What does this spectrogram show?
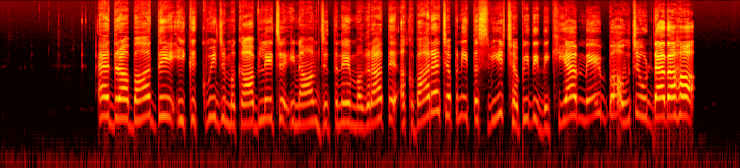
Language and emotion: Dogri, happy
